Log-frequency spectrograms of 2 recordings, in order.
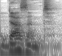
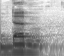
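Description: First: The word is said with a z sound, doesn't. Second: The word is said with a d sound, dudn't. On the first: "Normal people or non-Southern people say doesn't" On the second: "Southern people say Dudn't"

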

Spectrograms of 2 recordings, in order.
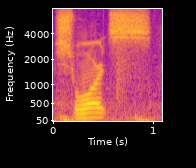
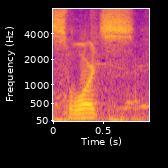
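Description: First: The name begins with an SH sound. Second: The name begins with a plain S sound. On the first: The speaker calls it wrong. "Students are always messing up my name by saying Mr" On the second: The speaker calls it right. "adding like Z's to it and CH's"

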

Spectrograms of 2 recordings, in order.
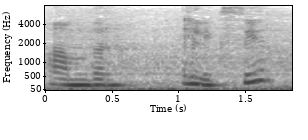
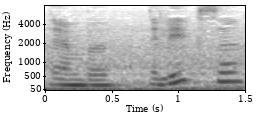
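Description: First: The name is said with a Ukrainian-style pronunciation. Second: The name is said with an English pronunciation. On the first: It is the familiar way used since youth. "а як ми звикли говорити" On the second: It follows the now-fashionable correct pronunciation. "вимовляти правильну вимову, ось цю англійську"

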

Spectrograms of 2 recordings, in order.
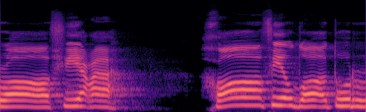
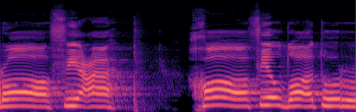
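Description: The two takes are said the same way.

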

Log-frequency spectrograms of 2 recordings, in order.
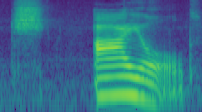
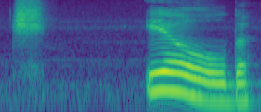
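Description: First: The vowel is a long i, as in child. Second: The vowel is a short i, as in chill. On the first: The speaker calls it right. "I'm going to try it with a long I now" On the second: The speaker calls it wrong. "if I mark it as short, let's see what happens. ... That doesn't sound right"

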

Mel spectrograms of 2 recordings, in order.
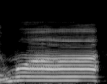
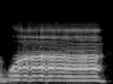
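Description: First: The sound is held smooth and steady. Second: The sound wobbles up and down rapidly. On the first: The motor runs without oscillations. "smooth wah" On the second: The motor is oscillating after a throttle raise. "that's my bad impression of a motor that's oscillating"

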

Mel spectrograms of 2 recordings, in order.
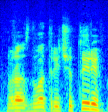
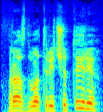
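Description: First: The speaker talks from the far end of the room. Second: The speaker talks from right beside the desk. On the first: "Сейчас вот ухожу в другой конец комнаты" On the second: "И запись сейчас идет на петличку Kymofan"

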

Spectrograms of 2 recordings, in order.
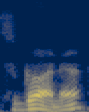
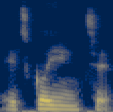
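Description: First: It is said the American way, as gonna. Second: It is said the British way, as going to.

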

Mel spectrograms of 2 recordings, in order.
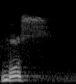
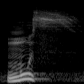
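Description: First: The s sound is heavy and emphatic. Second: The s sound is light and thin. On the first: The speaker calls it wrong. "مش مس" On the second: The speaker calls it right. "مس مستقيم"

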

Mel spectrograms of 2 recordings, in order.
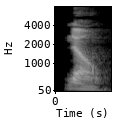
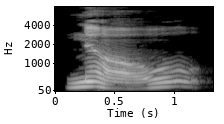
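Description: First: It sounds sure and convinced. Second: It sounds doubtful and hesitant.

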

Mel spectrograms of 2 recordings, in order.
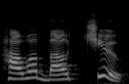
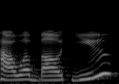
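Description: First: The t and you merge into a ch sound. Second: The t and you are pronounced separately. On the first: "ou com som de ch" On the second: "você pode falar how about you"

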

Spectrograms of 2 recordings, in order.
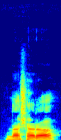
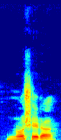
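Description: First: It is said with an 'a' after the first consonant. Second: It is said with 'u' first and 'i' before the last consonant. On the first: Someone published it. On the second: It was published.

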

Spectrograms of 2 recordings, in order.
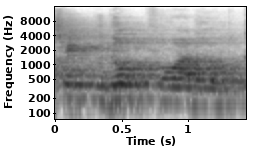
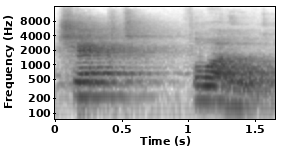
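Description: First: Checked ends with a voiced d sound. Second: Checked ends with a breathy t sound. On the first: "カタカナでチェックドフォワードチェックドフォワードウォークと書いてあります" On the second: "英語的な発音としてはチェックトトトトという息の音ですからね"

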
